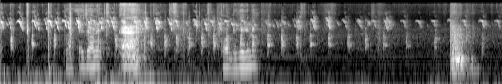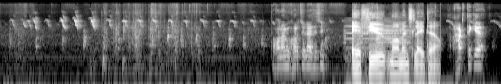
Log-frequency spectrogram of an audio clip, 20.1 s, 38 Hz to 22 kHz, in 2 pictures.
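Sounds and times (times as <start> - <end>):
chickens clucking: 0.0 - 17.2
high falling chirps: 16.9 - 19.0.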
